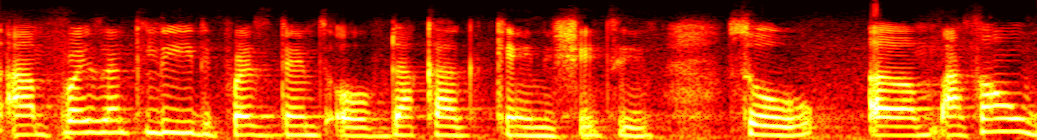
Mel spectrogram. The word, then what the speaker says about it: Dharkag: I like the way you pronounce it, Dharkag. Sounded like dark age.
